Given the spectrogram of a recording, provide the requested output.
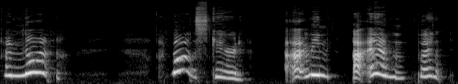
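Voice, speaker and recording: A woman voicing a distraught teenage boy, a hero student, crying and shouting through his anger. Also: very high voice, fairly quick, pitched above the performer's own voice. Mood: tearful anger. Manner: tearful, breaking, shouting outbursts.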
